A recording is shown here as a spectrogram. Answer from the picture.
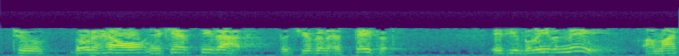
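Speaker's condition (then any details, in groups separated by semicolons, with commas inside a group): No condition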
